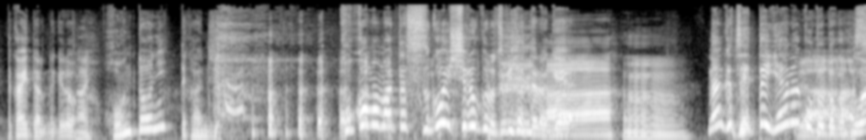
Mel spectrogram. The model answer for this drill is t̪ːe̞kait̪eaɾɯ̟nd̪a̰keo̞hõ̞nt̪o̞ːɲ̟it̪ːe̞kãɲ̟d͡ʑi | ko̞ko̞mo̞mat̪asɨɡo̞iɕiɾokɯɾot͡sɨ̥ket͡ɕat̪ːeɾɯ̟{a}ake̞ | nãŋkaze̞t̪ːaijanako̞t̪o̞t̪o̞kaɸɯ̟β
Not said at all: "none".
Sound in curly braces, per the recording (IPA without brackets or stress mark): a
